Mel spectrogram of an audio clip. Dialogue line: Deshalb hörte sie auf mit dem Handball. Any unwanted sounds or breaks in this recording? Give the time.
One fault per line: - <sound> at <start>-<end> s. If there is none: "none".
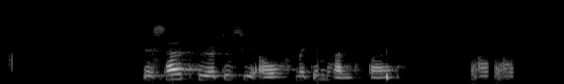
- laugh at 4.7-5.1 s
